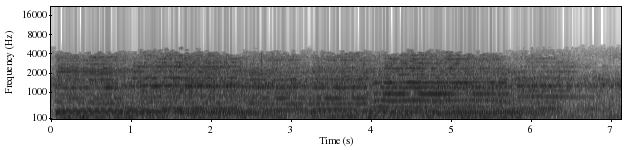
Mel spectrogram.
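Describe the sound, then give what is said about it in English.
A boat engine chugs steadily and continuously, a loud, even drone with a rich rumbling tone that barely changes, easing off slightly near the end. No voices. “For a half hour, there's no sound but the steady chugging of the engine.”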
